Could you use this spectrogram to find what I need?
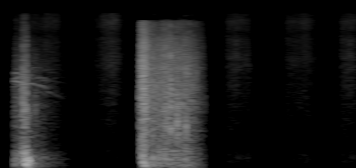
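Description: Grass rustles sharply as it is broken.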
